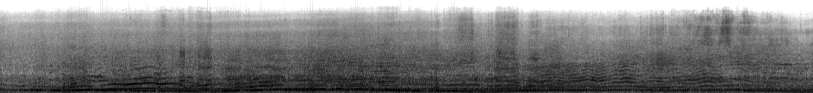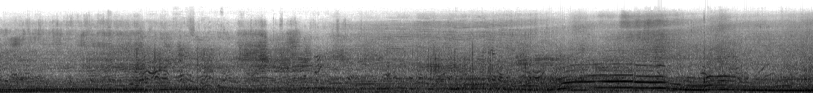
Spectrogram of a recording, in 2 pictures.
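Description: Autocross race cars running on a dirt track, their engines repeatedly revving up and dropping back as they accelerate and lift off through the course.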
